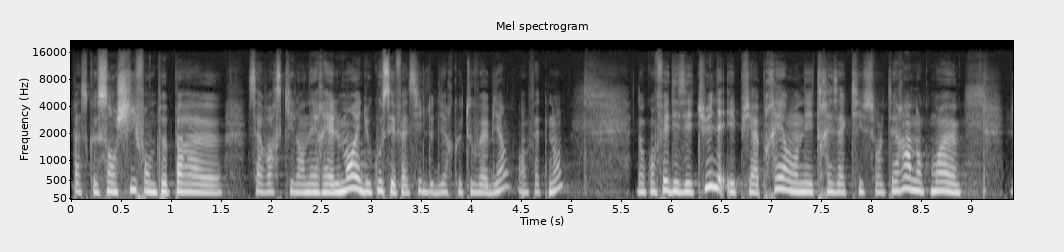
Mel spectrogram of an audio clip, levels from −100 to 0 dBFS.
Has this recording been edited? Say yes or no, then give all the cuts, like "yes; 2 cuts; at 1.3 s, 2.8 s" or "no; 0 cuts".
no; 0 cuts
